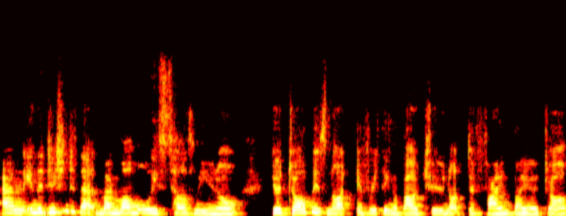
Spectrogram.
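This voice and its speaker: A somewhat breathy woman talks very fast in a fairly high pitch with ordinary pitch variation. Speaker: pharmacist. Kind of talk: career talk at online panel. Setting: online video event.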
